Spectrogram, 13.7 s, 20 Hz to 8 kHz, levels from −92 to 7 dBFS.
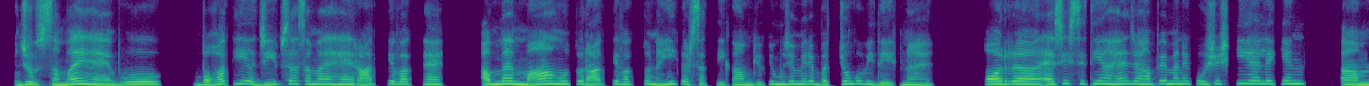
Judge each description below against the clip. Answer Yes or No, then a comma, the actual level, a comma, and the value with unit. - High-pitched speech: Yes, high, 235 Hz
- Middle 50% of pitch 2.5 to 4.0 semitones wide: Yes, average, 3.7 semitones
